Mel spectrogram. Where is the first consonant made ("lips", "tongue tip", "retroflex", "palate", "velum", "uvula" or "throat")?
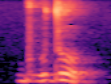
velum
